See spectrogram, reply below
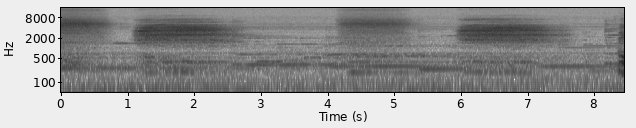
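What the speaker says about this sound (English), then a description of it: "We're breathing." Slow, deep breaths during a yoga flow, long airy inhales and exhales through the nose, close and soft, alternating in a steady rhythm with no talk.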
